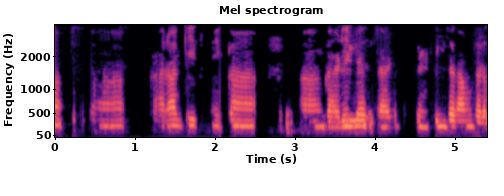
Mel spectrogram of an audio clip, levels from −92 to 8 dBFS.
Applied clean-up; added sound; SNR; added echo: neural mask model Resemble Enhance denoiser.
